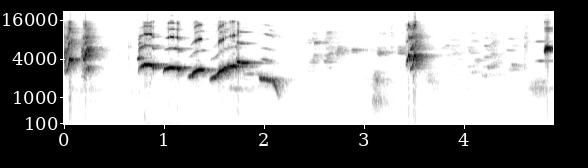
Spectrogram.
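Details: White-rumped shama lure song intended to get a young shama singing: a bright run of slurred whistles stepping upward, then a falling note, followed by quieter scattered chips and one sharp burst.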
